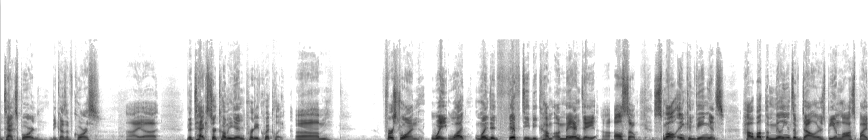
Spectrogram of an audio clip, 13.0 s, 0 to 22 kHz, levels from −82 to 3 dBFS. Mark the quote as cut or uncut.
cut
